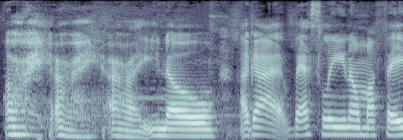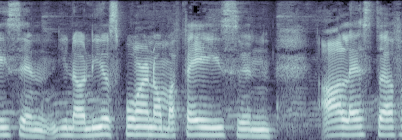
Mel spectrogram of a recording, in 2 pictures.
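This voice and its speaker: A young woman tells a story from her own life in a loose, rambling way, and she keeps leaning on "like" and "you know." She talks slowly in a fairly low voice. Faint music plays behind her. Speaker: vlogger telling a personal story. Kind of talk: casual storytime retelling.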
